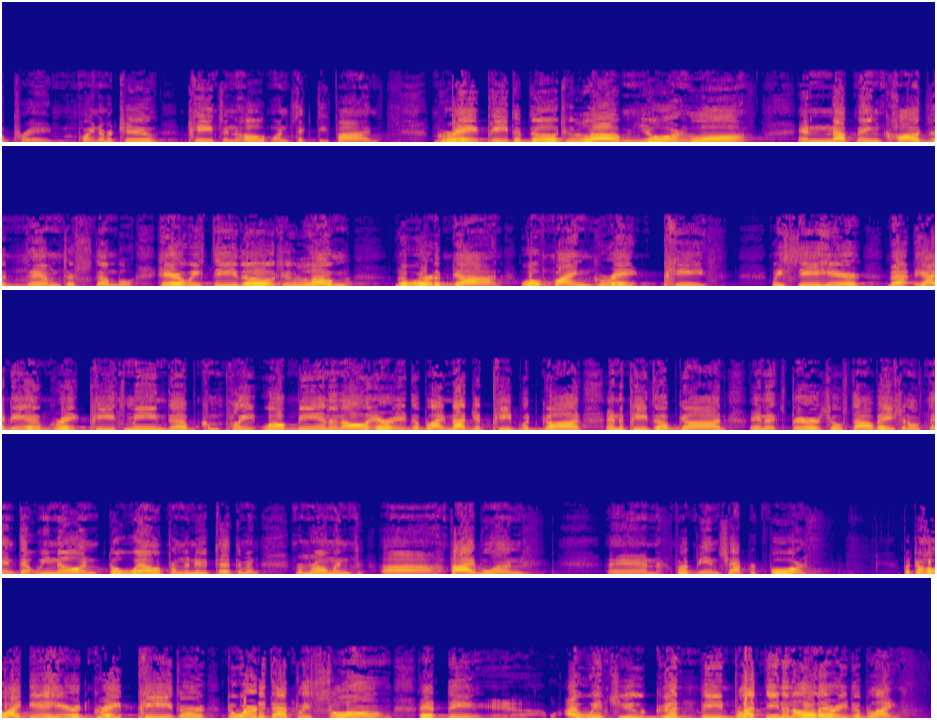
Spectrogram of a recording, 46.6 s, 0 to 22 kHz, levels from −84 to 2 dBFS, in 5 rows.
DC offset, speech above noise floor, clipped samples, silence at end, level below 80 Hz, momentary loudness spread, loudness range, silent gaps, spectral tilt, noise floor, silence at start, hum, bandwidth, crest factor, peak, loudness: under 0.1%; 43 dB; under 0.1%; 0.3 s; -58 dBFS; 13 LU; 5 LU; none; -5 dB/octave; -59 dBFS; 0 s; none; 11.5 kHz; 16 dB; -2 dBFS; -17 LUFS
